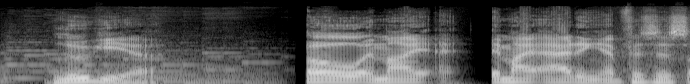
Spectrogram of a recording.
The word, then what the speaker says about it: Lugia: Like Lugia.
